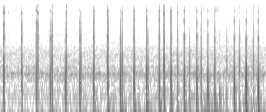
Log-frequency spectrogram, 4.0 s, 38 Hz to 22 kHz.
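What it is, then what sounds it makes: Small wooden blocks knocked together. Two small, solid, light wooden blocks, one held in each hand, are knocked and tapped together in front of the mic. About 28 short, dry knocks come in an uneven rhythm, spaced out at first and quicker toward the end. Each knock dies away almost instantly over a faint, steady background hiss.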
